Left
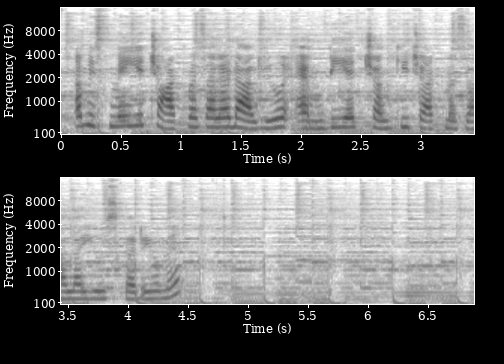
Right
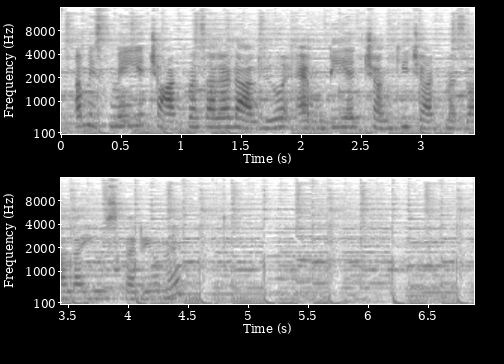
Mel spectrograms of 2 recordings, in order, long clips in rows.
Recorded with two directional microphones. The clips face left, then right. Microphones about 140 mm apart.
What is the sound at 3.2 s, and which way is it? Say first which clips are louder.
Speech: left 5 dB; 20° left (ahead or behind).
